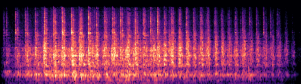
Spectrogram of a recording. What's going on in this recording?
hand mower starts rolling
a non motorised lawn-mower starts rolling
hand-mower, handmower, lawn, mower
